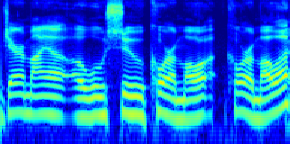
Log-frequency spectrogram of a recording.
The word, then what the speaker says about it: Jeremiah Owusu-Koramoah: I also was surprised that, and I'm going to try to pronounce his name, Jeremiah Owusu-Koramoah. – That's right.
